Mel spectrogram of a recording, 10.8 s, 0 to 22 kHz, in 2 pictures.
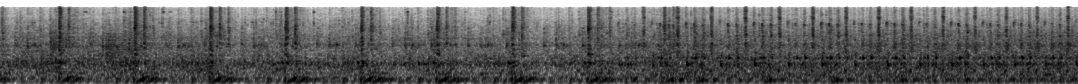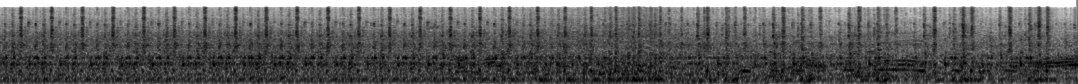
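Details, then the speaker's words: Freshly overhauled Tatra 148 diesel, first start after three years, cold: clatter near 2.5 beats a second, ragged at first then settling even at idle; white smoke until warm said normal, oil leaking from a plug. "Le moteur émet de la fumée blanche, ce qui est normal pour les moteurs Tatra ! Jusqu'à ce qu'il chauffe."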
